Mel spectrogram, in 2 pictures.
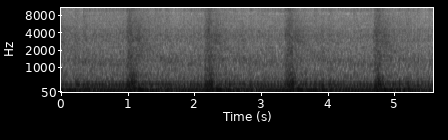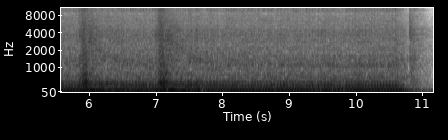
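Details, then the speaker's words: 2019 Suzuki Katana 1000 indoors with a new M4 muffler, baffle in: a steady deep exhaust with about six quick, even blips roughly a second apart, then shut off. Sounds healthy. "That sounds good. That is with the baffle in."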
